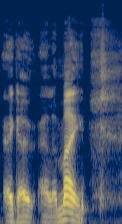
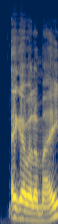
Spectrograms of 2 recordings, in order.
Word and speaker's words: Ego Ella May: It may be written Ego, but it's pronounced Ego. So, apologies. So, today, I'm going to talk about Good Intentions by Ego Ella May. Ego Ella May is an R&B, neo soul, and contemporary jazz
